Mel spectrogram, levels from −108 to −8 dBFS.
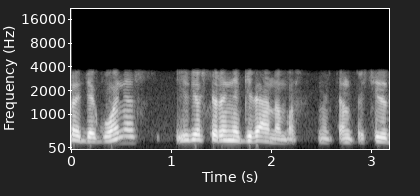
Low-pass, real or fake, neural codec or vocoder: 3.6 kHz; real; none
